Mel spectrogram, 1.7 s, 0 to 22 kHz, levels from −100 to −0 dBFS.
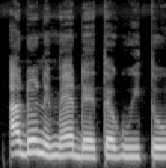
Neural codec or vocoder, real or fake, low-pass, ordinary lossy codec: none; real; none; none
